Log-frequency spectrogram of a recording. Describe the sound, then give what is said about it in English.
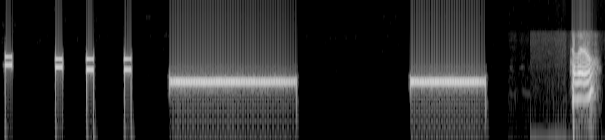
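A telephone number is dialed with four short keypad beeps, followed by two long, steady ringback tones separated by a pause, and a voice briefly answers at the end. “I'm going to dial Ellie's number right now and we're going to do our best.”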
